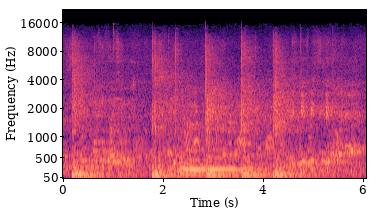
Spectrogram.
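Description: A basketball bounced on a hardwood gym floor: several loud, irregularly spaced thumps that ring in the hall, over spectators' voices.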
